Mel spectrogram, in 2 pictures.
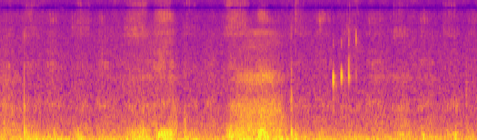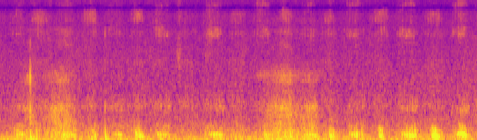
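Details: Domestic cat purring softly, a low, continuous rumble pulsing in a steady breathing rhythm, quiet throughout with faint room sounds.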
